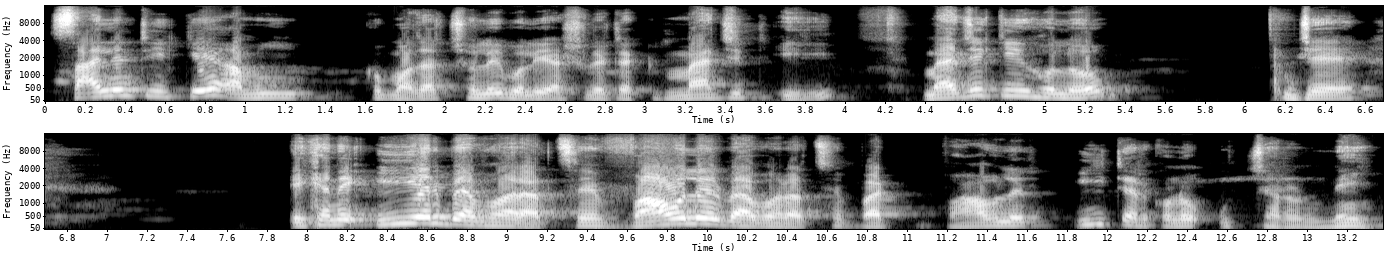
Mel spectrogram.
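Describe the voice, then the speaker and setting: Male teacher, mid-pitched voice, patient classroom explainer who spells words out. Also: sing-song, moderate pace, long pauses, a little mellow. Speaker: English teacher. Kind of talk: phonics lesson explained to learners.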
